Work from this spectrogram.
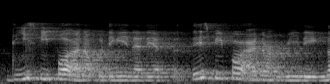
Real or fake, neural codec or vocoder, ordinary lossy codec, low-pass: real; none; none; 7.2 kHz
